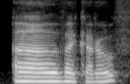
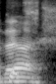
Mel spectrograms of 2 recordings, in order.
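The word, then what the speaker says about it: ויגש: Vaikarov. Vaikarov. Vaikrav? Yeah, Vaikrav? Vaikarov. Or Sorry. Vaigash? Yeah, Vayigash. Yeah, Vaigash. that's the right one.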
